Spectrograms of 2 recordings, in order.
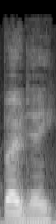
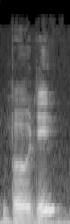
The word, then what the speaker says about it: Bodie: He's named Body, but I'm sure it's pronounced Bodie. – Bodie.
